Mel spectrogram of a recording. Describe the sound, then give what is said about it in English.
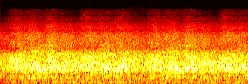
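A huge crowd of thousands at a Bernie Sanders rally in Minnesota chants "Lock him up" in unison, a loud, dense roar of many voices holding a steady rhythmic chant throughout, with no single voice standing out. “Thousands of people chanting, "Lock him up."”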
